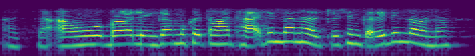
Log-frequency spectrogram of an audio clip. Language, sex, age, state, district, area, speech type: Sindhi, female, 30-45, Gujarat, Surat, urban, conversation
